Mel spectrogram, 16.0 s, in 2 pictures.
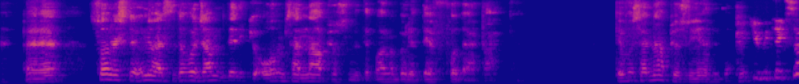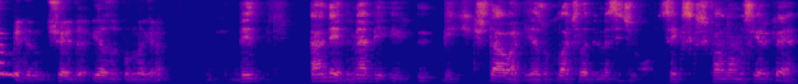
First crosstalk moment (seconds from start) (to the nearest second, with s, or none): none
